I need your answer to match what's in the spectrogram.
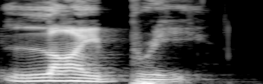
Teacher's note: I'd kind of swallow the A and the R and just have library.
